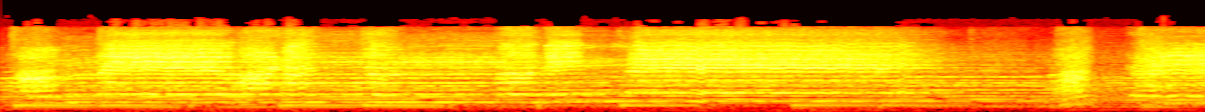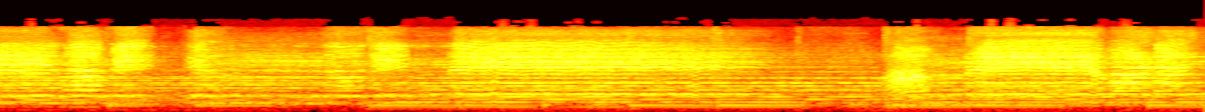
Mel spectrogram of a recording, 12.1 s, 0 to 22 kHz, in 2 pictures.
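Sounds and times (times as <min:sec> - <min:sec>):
choir singing sacred music: 0:00.0 - 0:12.0.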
